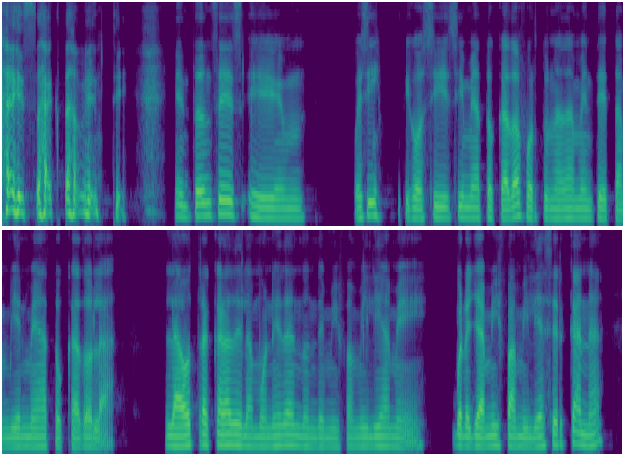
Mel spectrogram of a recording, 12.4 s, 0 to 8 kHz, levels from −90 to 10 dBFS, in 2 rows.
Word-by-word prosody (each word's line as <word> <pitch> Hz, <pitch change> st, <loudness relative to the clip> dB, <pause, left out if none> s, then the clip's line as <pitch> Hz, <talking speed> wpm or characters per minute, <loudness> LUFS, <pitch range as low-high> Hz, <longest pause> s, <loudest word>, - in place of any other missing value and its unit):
Exactamente. 190 Hz, -1 st, +1 dB, 0.4 s
Entonces, 160 Hz, +4 st, +1 dB
em, 130 Hz, -3 st, 0 dB, 0.5 s
pues 135 Hz, 0 st, -3 dB
sí, 165 Hz, -2 st, +1 dB, 0.2 s
digo, 125 Hz, -2 st, 0 dB
sí 135 Hz, 0 st, -1 dB
sí 140 Hz, +1 st, -2 dB
me 135 Hz, 0 st, 0 dB
ha -, -, 0 dB
tocado, 130 Hz, +1 st, +1 dB
afortunadamente 125 Hz, -3 st, -1 dB
también 120 Hz, +2 st, -2 dB
me 125 Hz, 0 st, 0 dB
ha 125 Hz, -, 0 dB
tocado 110 Hz, -, -2 dB
la -, -, -4 dB, 0.5 s
la 130 Hz, 0 st, +6 dB
otra 140 Hz, +1 st, +3 dB
cara 145 Hz, 0 st, +4 dB
de 140 Hz, -1 st, +4 dB
la 125 Hz, -1 st, -1 dB
moneda, 125 Hz, +2 st, 0 dB
en 135 Hz, -1 st, 0 dB
donde 120 Hz, -1 st, -3 dB
mi 120 Hz, 0 st, -5 dB
familia 125 Hz, +2 st, -2 dB
me 125 Hz, +4 st, -6 dB, 0.2 s
bueno, 135 Hz, -2 st, +2 dB
ya 125 Hz, -1 st, +4 dB
mi 130 Hz, +2 st, +1 dB
familia 125 Hz, -1 st, 0 dB
cercana. 145 Hz, 0 st, -1 dB
130 Hz, 160 wpm, -23 LUFS, 125-145 Hz, 0.5 s, la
